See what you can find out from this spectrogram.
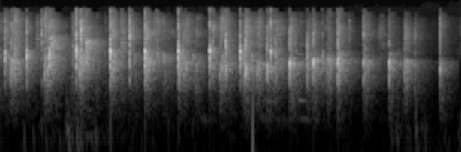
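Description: A live radio show audience applauds to welcome a columnist for her press review: many hands clapping in dense, overlapping bursts, steady and moderately loud throughout, with crisp sharp claps standing out from the crowd.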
